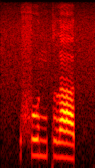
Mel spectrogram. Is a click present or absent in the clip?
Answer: absent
